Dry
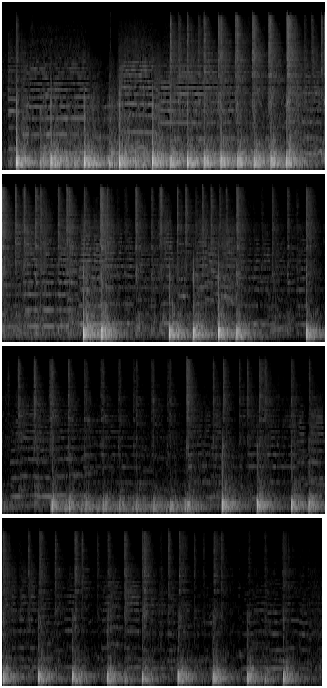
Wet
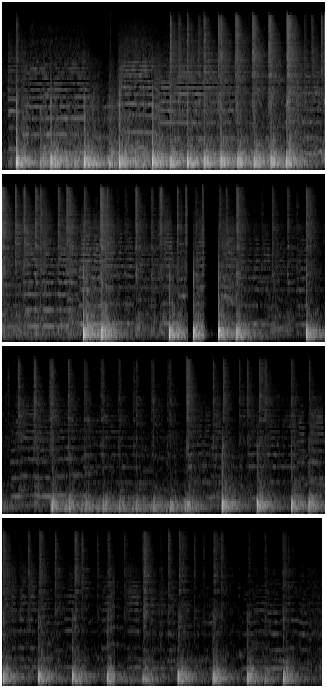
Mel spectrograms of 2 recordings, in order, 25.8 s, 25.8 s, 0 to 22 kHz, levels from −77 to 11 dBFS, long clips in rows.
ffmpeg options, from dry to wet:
-filter_complex "[0:a]asettb=1/sr,asplit=3[a][b][c];[a]atrim=end=10.174[d];[b]atrim=start=10.17:end=10.94,asetpts=PTS-STARTPTS,afade=t=in:d=0.004:c=qsin,afade=t=out:st=0.766:d=0.004:c=qsin,agate=range=-26dB:threshold=-34dB:ratio=16:release=100:detection=peak[e];[c]atrim=start=10.936[f];[d][e]acrossfade=d=0.004:c1=hsin:c2=qsin[g];[g][f]acrossfade=d=0.004:c1=qsin:c2=hsin,asettb=1/sr,asplit=3[h][i][j];[h]atrim=end=21.644[k];[i]atrim=start=21.64:end=22.21,asetpts=PTS-STARTPTS,afade=t=in:d=0.004:c=qsin,afade=t=out:st=0.566:d=0.004:c=qsin,acompressor=threshold=-43dB:ratio=10:attack=3.2:release=140:knee=1:detection=peak[l];[j]atrim=start=22.206[m];[k][l]acrossfade=d=0.004:c1=hsin:c2=qsin[n];[n][m]acrossfade=d=0.004:c1=qsin:c2=hsin"

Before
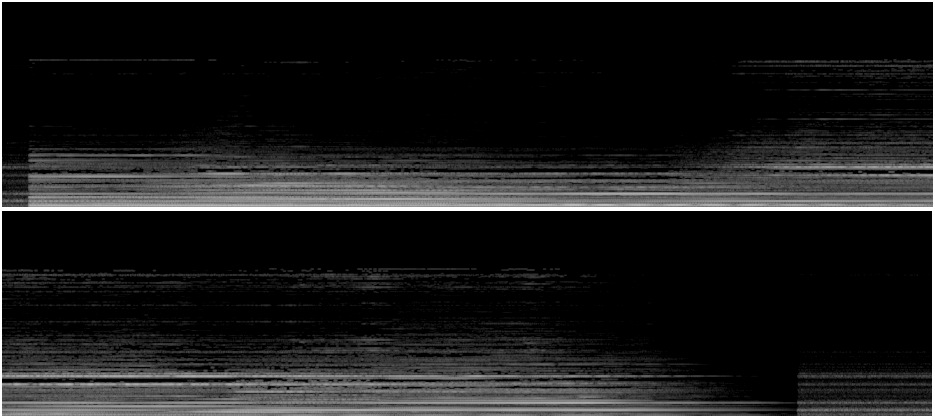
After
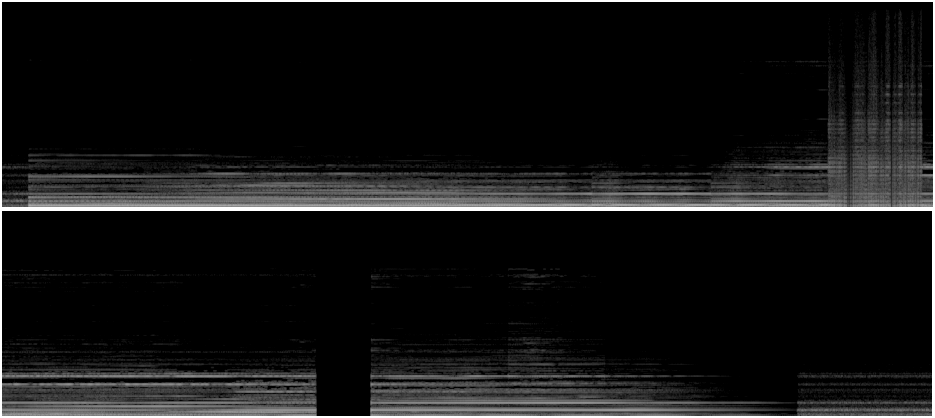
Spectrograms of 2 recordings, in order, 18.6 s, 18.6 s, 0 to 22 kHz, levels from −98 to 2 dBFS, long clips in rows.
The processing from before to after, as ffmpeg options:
-filter_complex "[0:a]asettb=1/sr,asplit=3[a][b][c];[a]atrim=end=8.264[d];[b]atrim=start=8.26:end=9.2,asetpts=PTS-STARTPTS,afade=t=in:d=0.004:c=qsin,afade=t=out:st=0.936:d=0.004:c=qsin,acrusher=bits=4:mix=0:aa=0.5[e];[c]atrim=start=9.196[f];[d][e]acrossfade=d=0.004:c1=hsin:c2=qsin[g];[g][f]acrossfade=d=0.004:c1=qsin:c2=hsin,asettb=1/sr,asplit=3[h][i][j];[h]atrim=end=14.374[k];[i]atrim=start=14.37:end=15.34,asetpts=PTS-STARTPTS,afade=t=in:d=0.004:c=qsin,afade=t=out:st=0.966:d=0.004:c=qsin,bass=f=250:g=1,treble=f=4k:g=10[l];[j]atrim=start=15.336[m];[k][l]acrossfade=d=0.004:c1=hsin:c2=qsin[n];[n][m]acrossfade=d=0.004:c1=qsin:c2=hsin,asplit=5[o][p][q][r][s];[o]atrim=end=5.902[t];[p]atrim=start=5.898:end=7.092,asetpts=PTS-STARTPTS,areverse[u];[q]atrim=start=7.088:end=12.45,asetpts=PTS-STARTPTS,afade=t=out:st=5.358:d=0.004:c=hsin[v];[r]atrim=start=12.45:end=13,asetpts=PTS-STARTPTS,volume=0[w];[s]atrim=start=13,asetpts=PTS-STARTPTS,afade=t=in:d=0.004:c=hsin[x];[t][u]acrossfade=d=0.004:c1=hsin:c2=hsin[y];[v][w][x]concat=n=3:v=0:a=1[z];[y][z]acrossfade=d=0.004:c1=hsin:c2=hsin,bass=f=250:g=6,treble=f=4k:g=-3,acompressor=threshold=-36dB:ratio=6,tiltshelf=f=1.4k:g=3.5,volume=-3dB"

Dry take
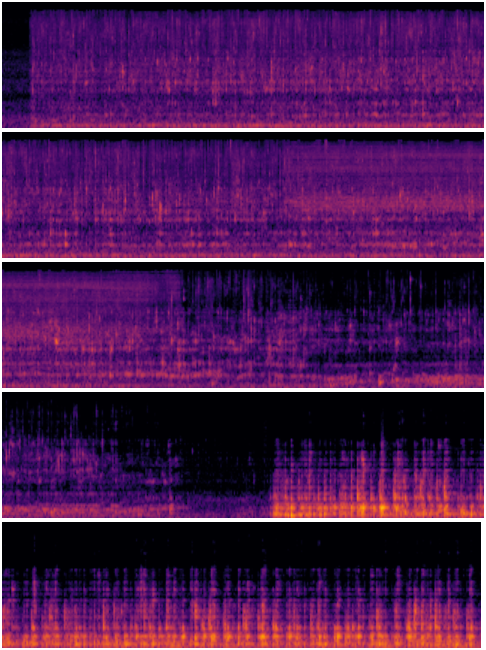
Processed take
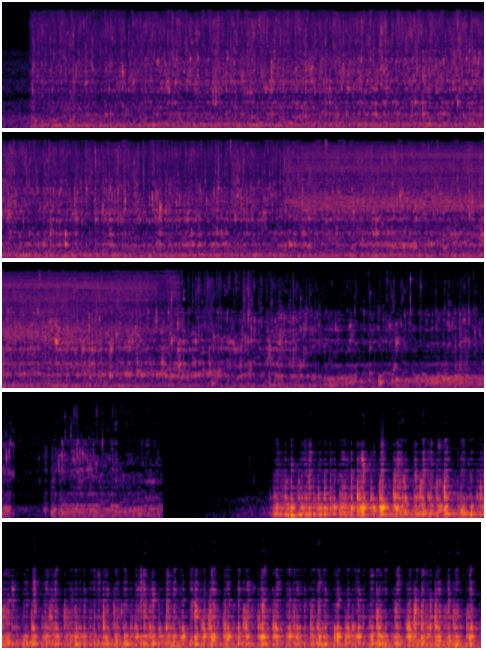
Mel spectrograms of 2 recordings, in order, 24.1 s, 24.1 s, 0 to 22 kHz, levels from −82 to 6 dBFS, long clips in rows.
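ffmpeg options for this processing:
-filter_complex "[0:a]asettb=1/sr,asplit=3[a][b][c];[a]atrim=end=1.424[d];[b]atrim=start=1.42:end=5.04,asetpts=PTS-STARTPTS,afade=t=in:d=0.004:c=qsin,afade=t=out:st=3.616:d=0.004:c=qsin,aecho=1:1:6:0.55,atrim=end_sample=159642[e];[c]atrim=start=5.036[f];[d][e]acrossfade=d=0.004:c1=hsin:c2=qsin[g];[g][f]acrossfade=d=0.004:c1=qsin:c2=hsin,asplit=3[h][i][j];[h]afade=t=out:st=14.48:d=0.02[k];[i]agate=range=-22dB:threshold=-36dB:ratio=16:release=100:detection=peak,afade=t=in:st=14.48:d=0.02,afade=t=out:st=15.02:d=0.02[l];[j]afade=t=in:st=15.02:d=0.02[m];[k][l][m]amix=inputs=3:normalize=0,asplit=2[n][o];[n]atrim=end=16.06,asetpts=PTS-STARTPTS,afade=t=out:st=16.056:d=0.004:c=hsin[p];[o]atrim=start=16.06,asetpts=PTS-STARTPTS,afade=t=in:d=1.41:c=qua[q];[p][q]concat=n=2:v=0:a=1"

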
